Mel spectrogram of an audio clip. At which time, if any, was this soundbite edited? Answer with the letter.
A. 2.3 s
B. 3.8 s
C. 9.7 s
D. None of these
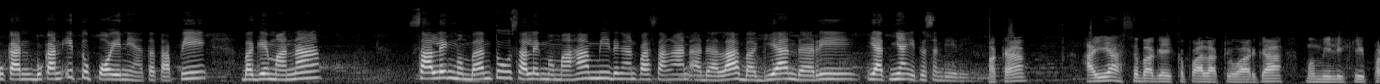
C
